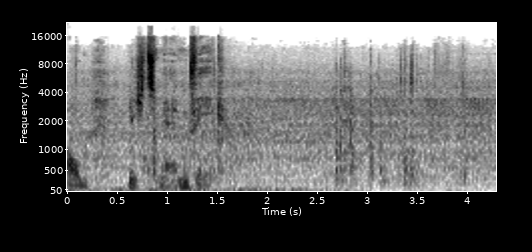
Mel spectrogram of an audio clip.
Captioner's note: engine roar, rumble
